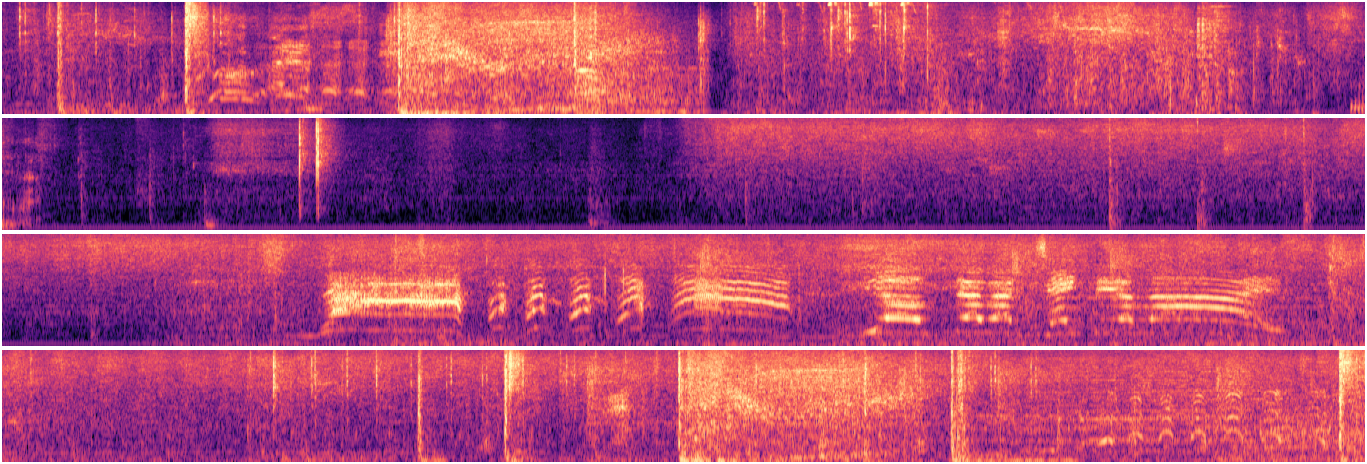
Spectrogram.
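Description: Punches and kicks thud in a fast brawl.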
